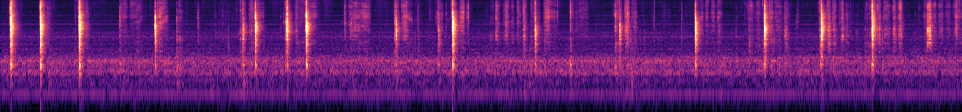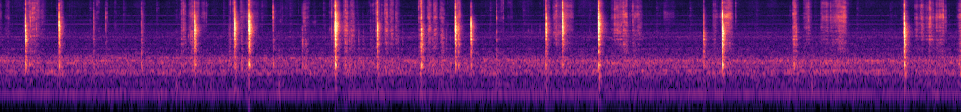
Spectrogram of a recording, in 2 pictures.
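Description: Kitchen knife chopping bell peppers on a bamboo cutting board: sharp, unevenly spaced knocks of the blade striking the board, roughly one or two a second, over a steady low hum.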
